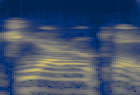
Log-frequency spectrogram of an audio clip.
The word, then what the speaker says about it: Grok: It's G-R-O-K. It's Grok. Now, if it was Grok, it'd be G-R-O-A-K.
